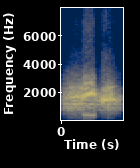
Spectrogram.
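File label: Speech, English, Digits, 3 continue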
